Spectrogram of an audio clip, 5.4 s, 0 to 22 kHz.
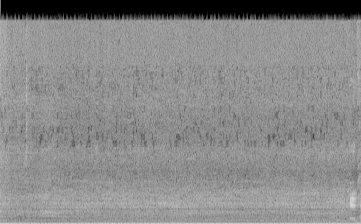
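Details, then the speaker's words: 1979 Dodge Power Wagon V8, budget off-road crawler build, started with a Holley carburetor: steady low rumbling idle with even pulses about three or four per second, no misses or knocks; running fine. "yeah here i'm gonna go ahead and fire it up seems like it's running okay now with a highly carb"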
